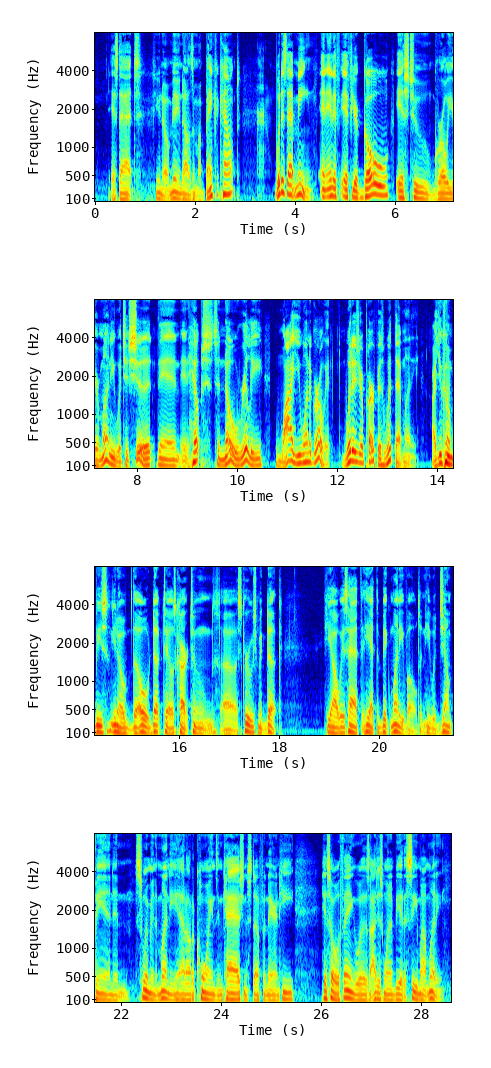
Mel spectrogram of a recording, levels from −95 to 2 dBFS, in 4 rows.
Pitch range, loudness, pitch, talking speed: 95-125 Hz, -18 LUFS, 110 Hz, 230 wpm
